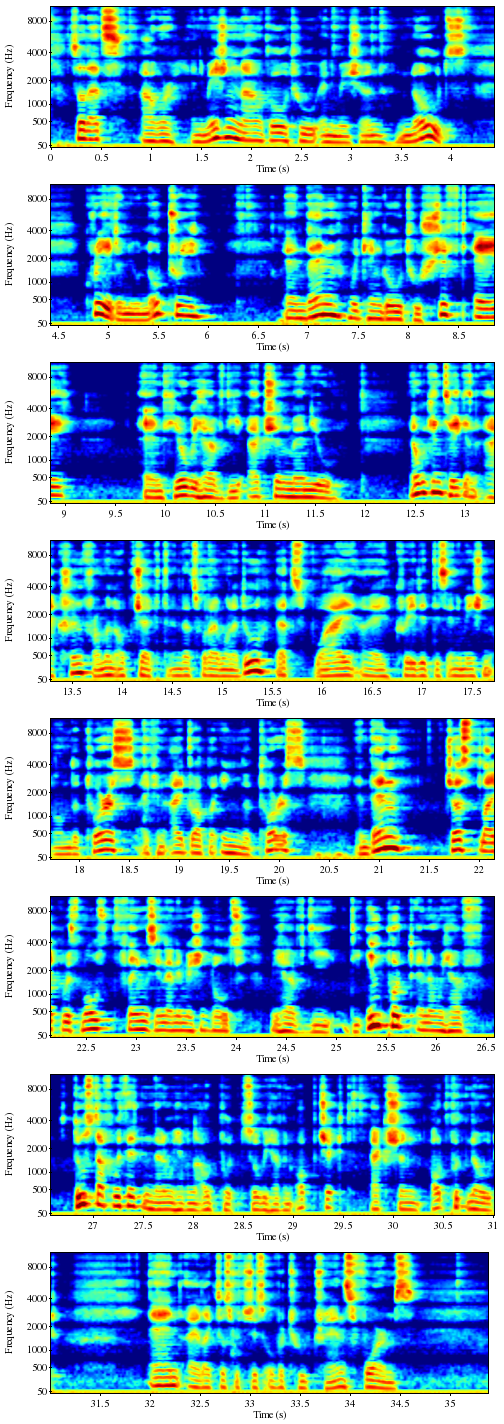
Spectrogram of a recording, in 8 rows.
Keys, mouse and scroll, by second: 0.6-2.7 drag, 3.1-4.1 drag, 4.8 click, 6.2 click, 6.8 shift+a, 15.0-15.5 scroll up 5, 15.5 middle click, 18.5 click, 20.3 shift+a, 30.8-31.9 scroll up 3, 31.9-32.8 drag, 33.5 middle click, 34.9 click.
